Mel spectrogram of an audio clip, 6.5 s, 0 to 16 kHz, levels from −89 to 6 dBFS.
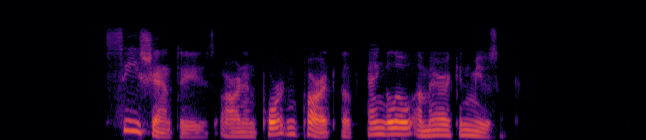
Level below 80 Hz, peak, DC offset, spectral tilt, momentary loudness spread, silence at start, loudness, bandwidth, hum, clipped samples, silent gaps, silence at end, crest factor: -74 dBFS; -16 dBFS; under 0.1%; -5.5 dB/octave; 12 LU; 1.15 s; -34 LUFS; 7.4 kHz; none; under 0.1%; 3.59-3.63 s; 1.5 s; 20 dB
